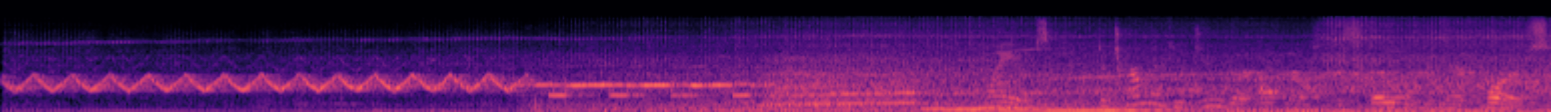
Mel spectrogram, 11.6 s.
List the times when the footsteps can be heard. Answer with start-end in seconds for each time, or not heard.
not heard.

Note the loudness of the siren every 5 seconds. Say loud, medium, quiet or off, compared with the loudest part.
loud, loud, medium.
